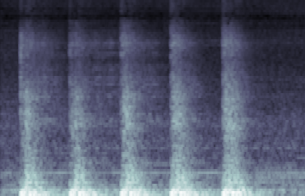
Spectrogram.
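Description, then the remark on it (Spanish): Five heavy, evenly spaced knocks pound on an apartment door early one morning, each a loud booming thud with a short ring-out, steady and insistent, with no voices. “Una mañana me despertó un golpe increíblemente fuerte en la puerta de mi apartamento.”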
